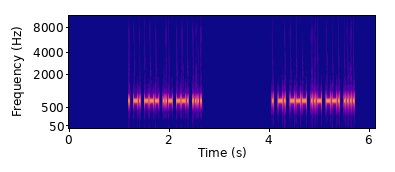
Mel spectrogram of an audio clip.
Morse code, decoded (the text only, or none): ENOUGH ENOUGH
